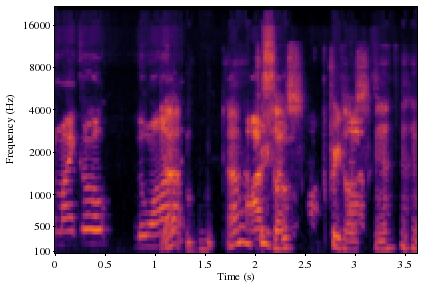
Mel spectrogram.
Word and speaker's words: Leung: Is that the right pronunciation, Michael? Leung?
